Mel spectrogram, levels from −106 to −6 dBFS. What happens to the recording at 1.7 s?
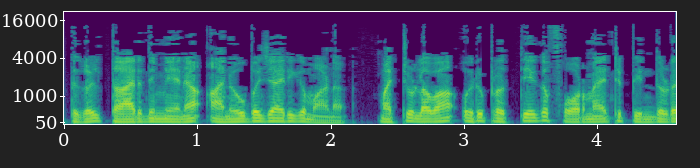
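At 1.7 s you're hearing the same AAC compression damage that runs through the whole speech clip: nothing above about 14.1 kHz, a dull, smeared top end and fizzy sibilants. It's likely AAC-LC at a low bitrate, which fits something around 32 kbps, where coarse quantising leaves spectral holes.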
